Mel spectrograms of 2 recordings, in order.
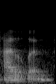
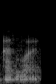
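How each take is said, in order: First: "Adeline" ending in an unstressed -lin; short last syllable. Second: "Adeline" ending like the word line; long-i ending. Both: Shown as a demonstration. Trying out two pronunciations of a name.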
